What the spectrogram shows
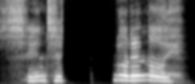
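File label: RETREAT, Japanese; C96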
